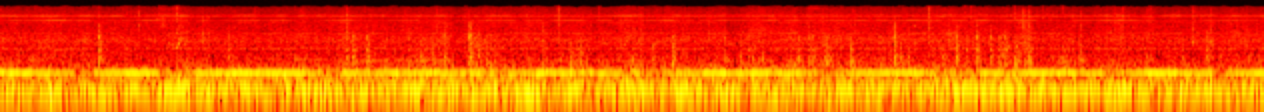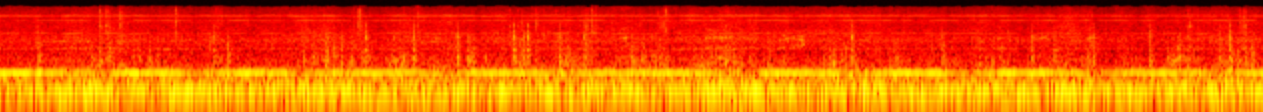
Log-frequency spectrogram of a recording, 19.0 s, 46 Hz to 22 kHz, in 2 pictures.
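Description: Steady cabin drone inside an Airbus A340-600 taxiing on the ground, its four Rolls-Royce Trent 500 engines running at idle: a low hum with a higher steady tone on top.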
